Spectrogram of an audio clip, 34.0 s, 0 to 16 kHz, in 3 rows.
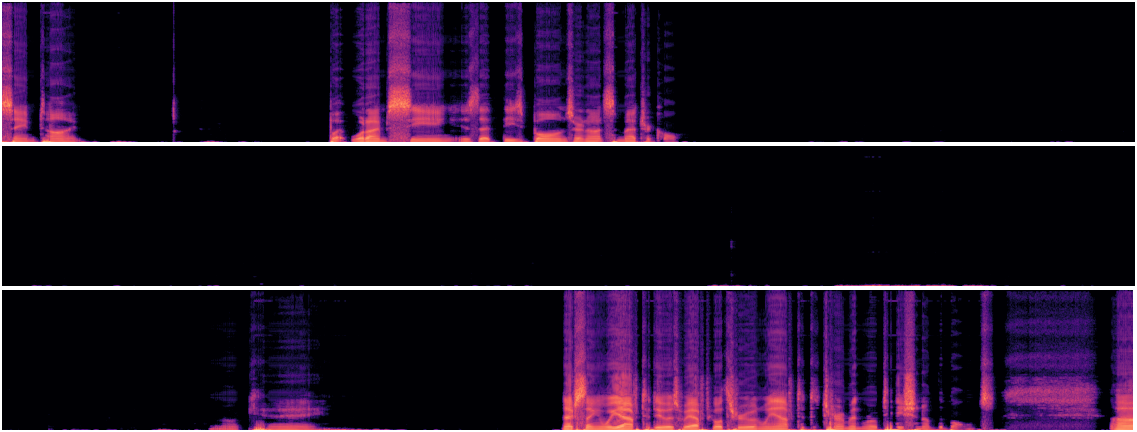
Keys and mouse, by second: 1.9 KP_3, 4.5 r, 7.4 r, 8.5-11.4 drag, 9.4-11.4 right drag, 14.1 r, 15.5-20.1 drag, 21.1-25.5 middle drag, 27.4-33.9 middle drag.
